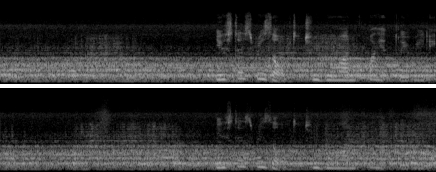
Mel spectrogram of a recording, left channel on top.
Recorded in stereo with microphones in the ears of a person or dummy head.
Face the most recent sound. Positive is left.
turn(degrees=60)  # may be behind; listen again after turning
